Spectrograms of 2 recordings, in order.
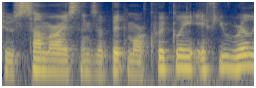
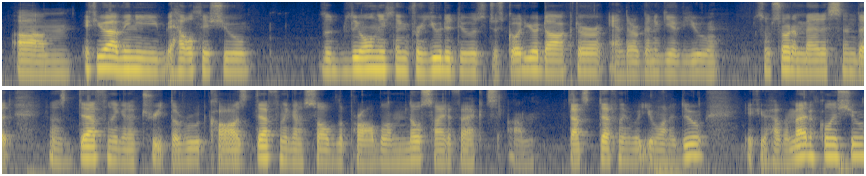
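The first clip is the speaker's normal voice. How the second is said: ordinary delivery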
